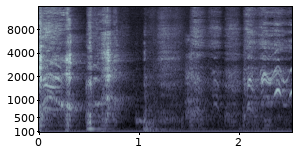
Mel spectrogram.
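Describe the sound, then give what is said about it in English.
Coughing from a person with a bite of food stuck in the throat: a few short, rough bursts followed by breathy, strained sounds, fairly faint throughout. “Oh, I just got something stuck in my throat.”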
